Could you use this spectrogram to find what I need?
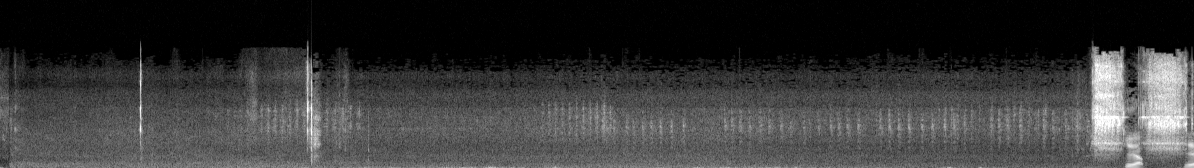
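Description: Wind rumbles against a nearby microphone outdoors.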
